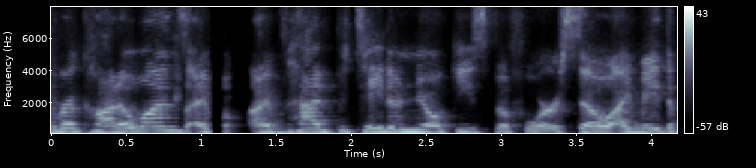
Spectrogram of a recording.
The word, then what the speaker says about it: gnocchi: Jean is asking, I know, Jean is asking, does Jennifer use potatoes or ricotta cheese with her, how do you pronounce it? Gnocchi.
